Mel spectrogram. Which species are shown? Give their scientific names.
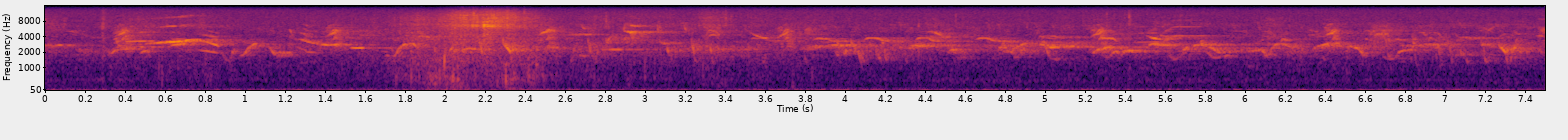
Drepanis coccinea, Myadestes obscurus, Leiothrix lutea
